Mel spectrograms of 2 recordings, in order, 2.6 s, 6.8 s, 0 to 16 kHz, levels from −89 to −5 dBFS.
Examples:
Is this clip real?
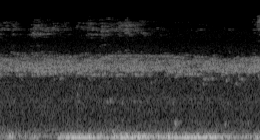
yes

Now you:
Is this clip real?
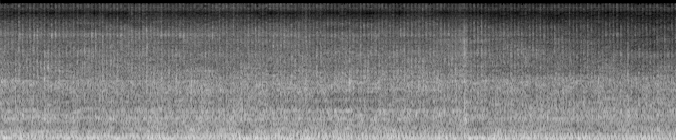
no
